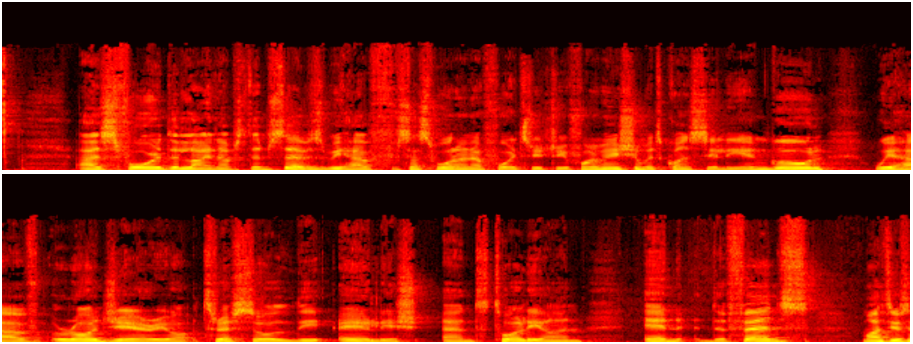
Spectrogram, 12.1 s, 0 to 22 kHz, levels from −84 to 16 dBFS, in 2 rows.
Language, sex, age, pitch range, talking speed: English, male, 30-49, 110-145 Hz, 140 wpm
